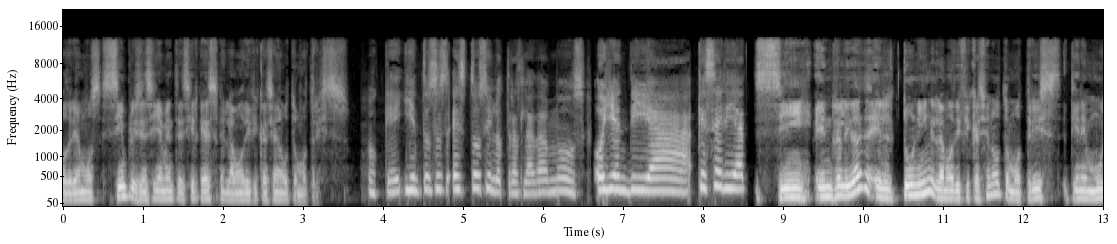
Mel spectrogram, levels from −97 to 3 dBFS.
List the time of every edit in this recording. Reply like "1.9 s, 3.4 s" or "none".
6.6 s, 8.6 s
